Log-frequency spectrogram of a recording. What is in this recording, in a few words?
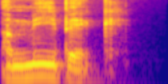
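"amebic", English, British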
